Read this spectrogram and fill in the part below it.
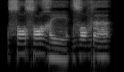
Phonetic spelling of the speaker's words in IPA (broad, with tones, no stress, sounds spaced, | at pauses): sˤ ø˧ sˤ o˧ ʁ e˨˩ | zˤ ø˧ v ɾ ɐ˧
